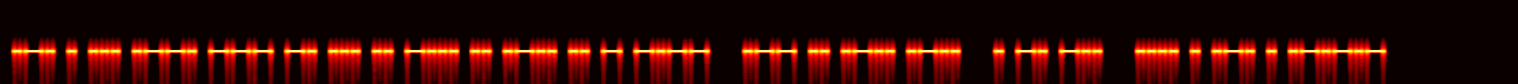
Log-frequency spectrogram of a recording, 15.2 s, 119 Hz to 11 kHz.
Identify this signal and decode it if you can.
Morse code, heard as a keyed tone, about 22 wpm, 700 Hz. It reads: RESPONSIBILITY WILL END HERE.
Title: Sentences from Top 1200 Words 22wpm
